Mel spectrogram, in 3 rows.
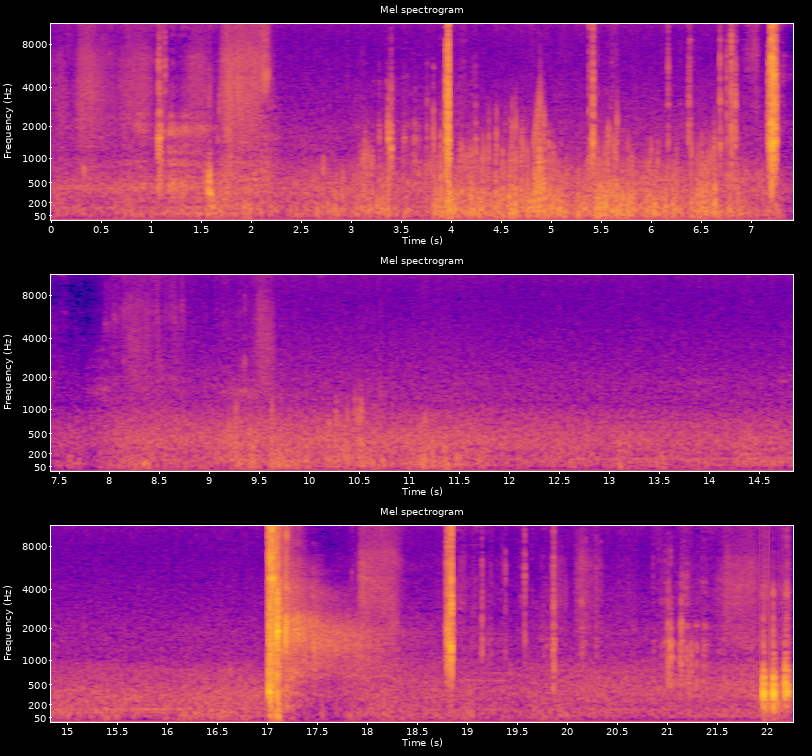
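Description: Ruger 10/22 rifle firing a single Winchester M-22 .22 LR round about seventeen seconds in, a sharp crack with a short tail of echo. Before it, clicks and rustling as the rifle is handled and shouldered.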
